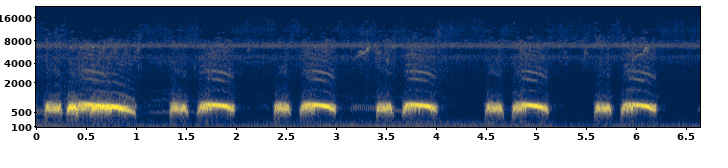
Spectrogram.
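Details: Spotted dove lure call meant to draw in wild doves, paired coos, a short note followed by a longer falling one, repeating about once a second over soft low background hum.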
